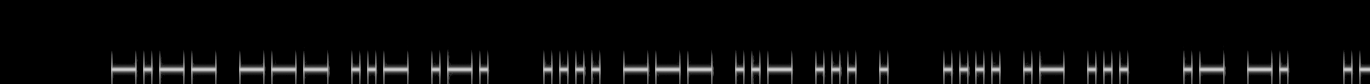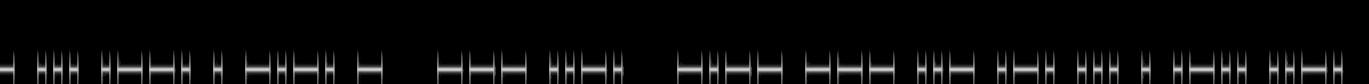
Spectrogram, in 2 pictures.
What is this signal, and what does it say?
Morse code, heard as a keyed tone, about 15 wpm, 700 Hz. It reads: YOUR HOUSE HAS AN ASPECT OF YOURSELF
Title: Sentences from Top 1300 Words 15wpm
